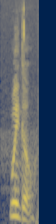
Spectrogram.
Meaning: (verb) 1. To move with irregular, back and forward or side to side motions; to shake or jiggle 2. To move with shaking or jiggling
- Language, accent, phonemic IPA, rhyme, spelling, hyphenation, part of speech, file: English, US, /ˈwɪɡəl/, -ɪɡəl, wiggle, wig‧gle, verb / noun, En-us-wiggle.ogg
